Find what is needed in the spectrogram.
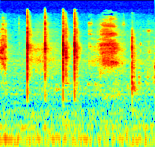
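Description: Metal spoon stirring a liquid mixture in a small plastic bowl: a few faint, separate clicks as the spoon taps the bowl.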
